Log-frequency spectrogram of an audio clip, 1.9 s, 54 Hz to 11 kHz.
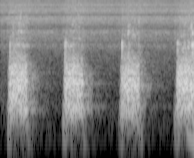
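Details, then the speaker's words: Dog: regular heartbeat at about 105 a minute, each beat a single long whooshing holosystolic murmur filling all of systole. "pero esto es un soplo o sistólico y ocupa todas las historias desde el 2 hasta el loop"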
